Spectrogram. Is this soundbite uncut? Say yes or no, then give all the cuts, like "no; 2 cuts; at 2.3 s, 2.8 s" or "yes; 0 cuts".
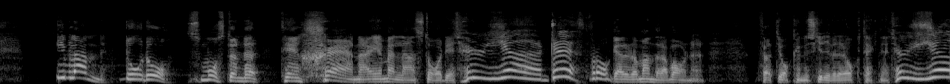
yes; 0 cuts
